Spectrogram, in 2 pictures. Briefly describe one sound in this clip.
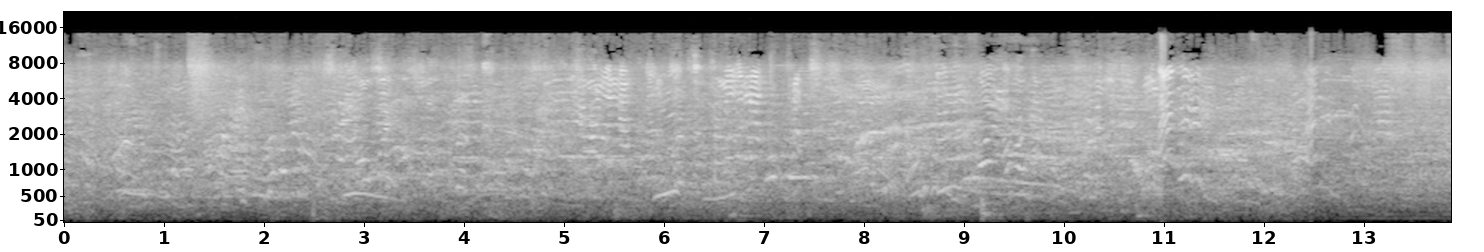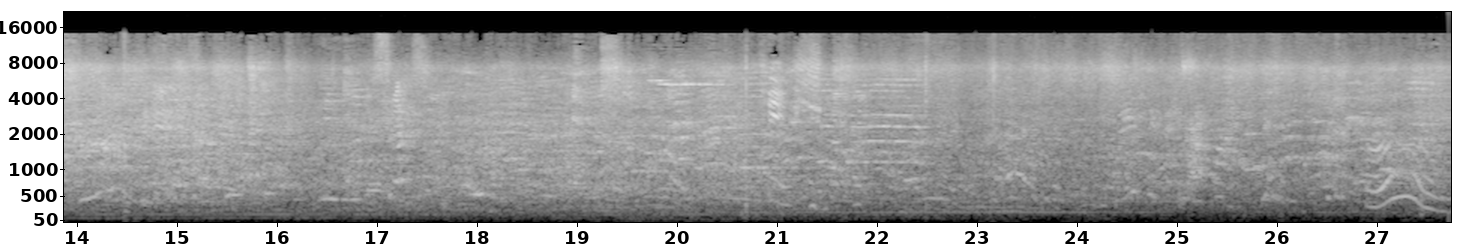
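Many children shout and squeal nearby.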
